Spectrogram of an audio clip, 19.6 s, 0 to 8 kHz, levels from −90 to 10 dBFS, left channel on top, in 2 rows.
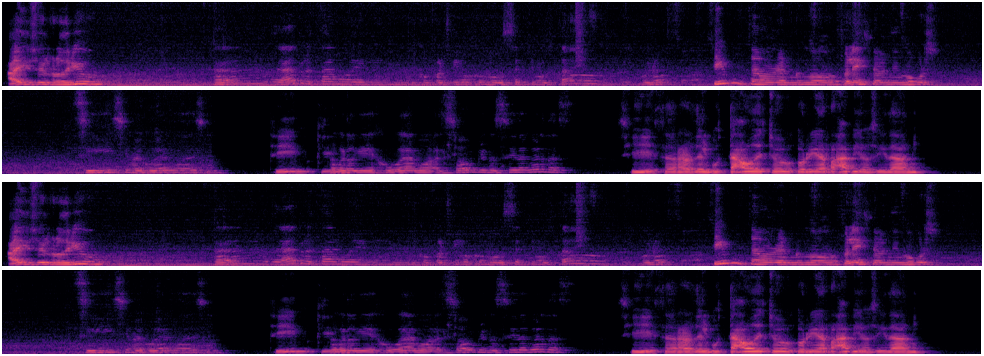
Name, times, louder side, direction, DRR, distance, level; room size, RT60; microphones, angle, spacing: voice 1, 0.1-1.1 7.1-9.3 12.5-13.2 16.1-18.9, equal, 5° left, 0.4 m, -30 dB
sound 1, 0.7-11.9, left 2 dB, 60° left, 1.8 m, -49 dB
voice 2, 2.1-6.1 6.4-6.7 10.6-12.0 13.1-15.4, left 1 dB, 75° left, 1.9 m, -40 dB
6.5 x 3.8 x 3.8 m
head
